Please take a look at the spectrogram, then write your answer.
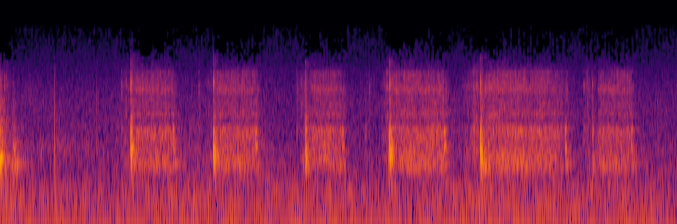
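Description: telephone being dialed

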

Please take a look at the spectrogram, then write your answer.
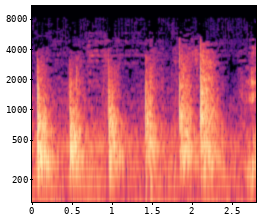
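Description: approaching footsteps

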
